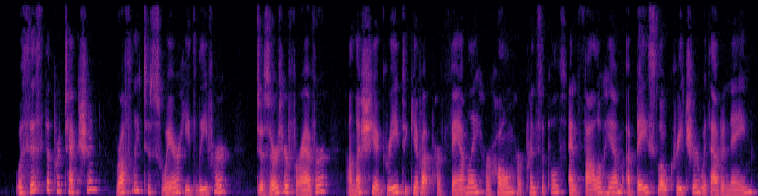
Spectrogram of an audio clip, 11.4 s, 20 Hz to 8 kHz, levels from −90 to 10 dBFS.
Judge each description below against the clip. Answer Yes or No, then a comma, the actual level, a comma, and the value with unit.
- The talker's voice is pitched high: Yes, high, 200 Hz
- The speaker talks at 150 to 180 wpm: No, average, 190 wpm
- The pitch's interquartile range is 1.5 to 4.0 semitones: No, average, 4.4 semitones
